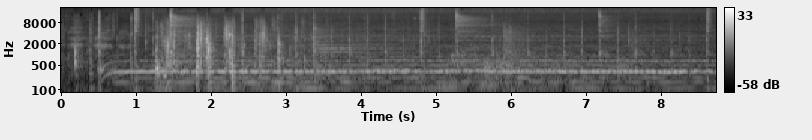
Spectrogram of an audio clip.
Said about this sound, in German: Schritte, ich höre Schritte.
